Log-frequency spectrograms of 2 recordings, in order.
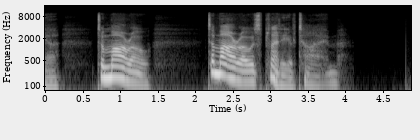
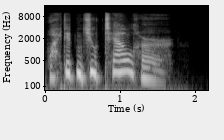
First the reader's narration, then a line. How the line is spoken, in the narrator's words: Francine whispered frantically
